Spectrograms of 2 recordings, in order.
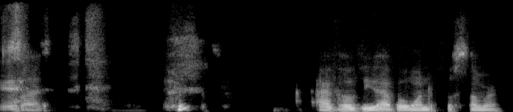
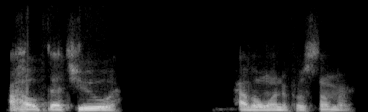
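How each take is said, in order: First: It is said in an affected, put-on voice. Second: It is said in the speaker's normal voice.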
